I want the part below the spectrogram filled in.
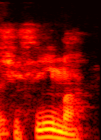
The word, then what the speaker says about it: Tsushima: Ghost of Tsushima, whatever. – Ghost of Tsushima.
